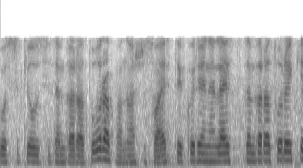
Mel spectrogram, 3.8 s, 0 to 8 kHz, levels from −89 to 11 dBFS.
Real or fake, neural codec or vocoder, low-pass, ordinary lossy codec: real; none; 7.2 kHz; AAC, 16 kbps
